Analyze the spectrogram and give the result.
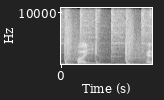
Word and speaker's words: fuyer: And that's spelled F-U-Y-E-R, fuya.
